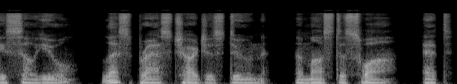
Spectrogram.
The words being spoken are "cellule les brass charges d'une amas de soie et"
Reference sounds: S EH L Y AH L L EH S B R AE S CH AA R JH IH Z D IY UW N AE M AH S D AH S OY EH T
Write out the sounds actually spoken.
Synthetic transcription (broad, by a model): S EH L Y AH L L EH S B R AE S CH AA R JH IH Z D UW N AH M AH S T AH S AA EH T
